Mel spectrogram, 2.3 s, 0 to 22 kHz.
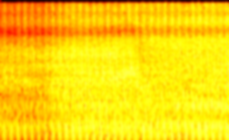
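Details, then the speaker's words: Craftsman LT1000 lawn tractor, 18hp Briggs & Stratton, freshly tuned up (oil, air filter, plug, fresh gas), throttled down to idle; even steady putter about a dozen beats a second, no misses or knocks: normal idle at reduced throttle. "reverse lay it's off lights are on purrs like a kitten"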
